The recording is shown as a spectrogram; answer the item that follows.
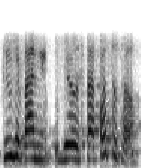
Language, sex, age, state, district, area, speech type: Nepali, female, 45-60, West Bengal, Jalpaiguri, urban, conversation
